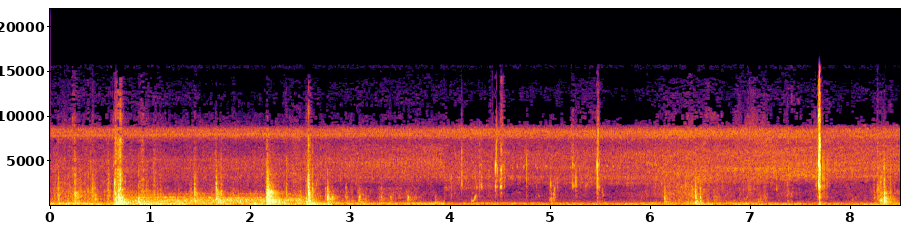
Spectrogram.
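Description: Scattered clicks and knocks of a spinning reel and fishing rod being handled in a metal boat, over a steady high hiss. The sharpest clicks come about a second in, twice around two seconds in, and once near the end.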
